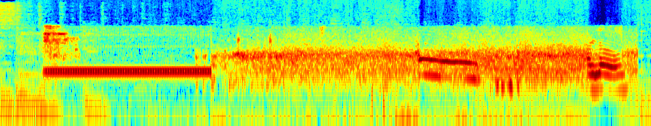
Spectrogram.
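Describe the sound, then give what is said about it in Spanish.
A steady, loud telephone dial tone holds for over a second, then gives way to a hissy, crackling line with a few short gliding beeps as the number is dialed and the call connects. “Bueno, vamos a llamarle, vamos a ver qué pasa, a ver si te manda los chocolates a ti o no.”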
